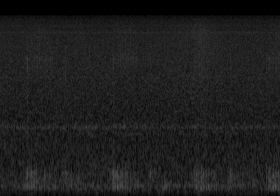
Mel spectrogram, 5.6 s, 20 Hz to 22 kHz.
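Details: Senior cat Heidi, aged 14, rumbles a relaxed purr during a sunny massage; rhythmic low buzzing with stronger pulses about every second and a half, a faint steady tone beneath.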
